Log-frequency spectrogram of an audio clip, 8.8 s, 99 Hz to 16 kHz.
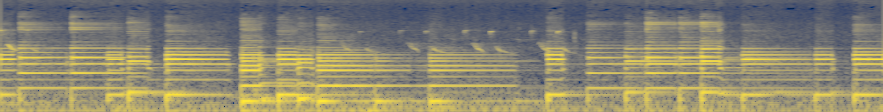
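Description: Blueridge BR-160 dreadnought acoustic guitar played solo without singing: picked chords and single notes ringing out and fading, with small squeaks between some notes.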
